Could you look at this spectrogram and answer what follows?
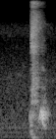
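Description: One short, sharp sneeze, a sudden burst of breath ending in a voiced snap, close by in an otherwise quiet room.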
